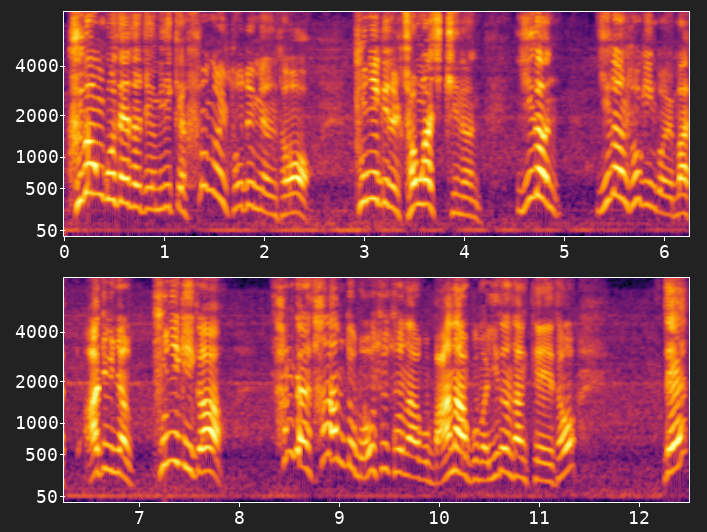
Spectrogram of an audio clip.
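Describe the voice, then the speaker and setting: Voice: high-pitched, very animated, moderate pace, a little mellow, dull audio. A Korean Bible study teacher lecturing emphatically, repeating phrases and asking the listeners many rhetorical questions.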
